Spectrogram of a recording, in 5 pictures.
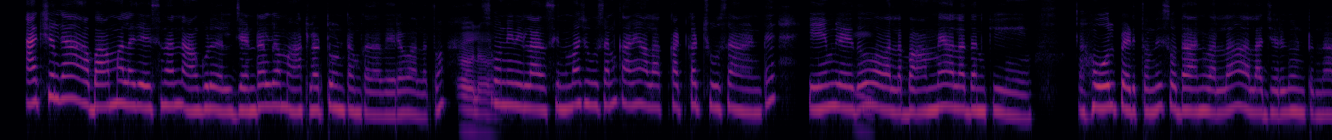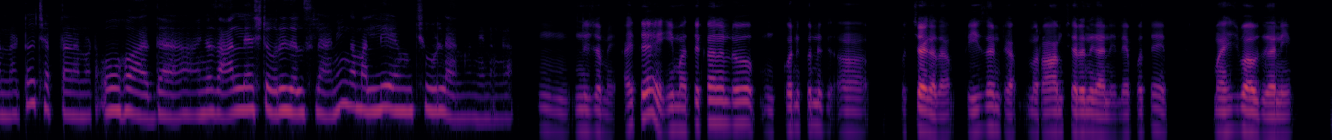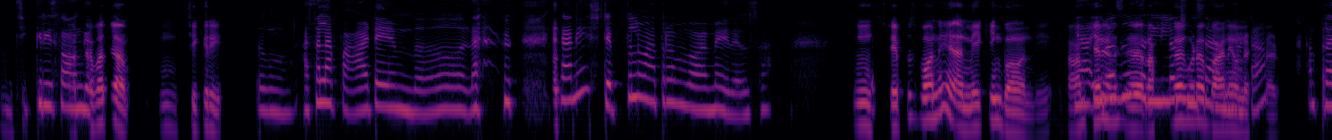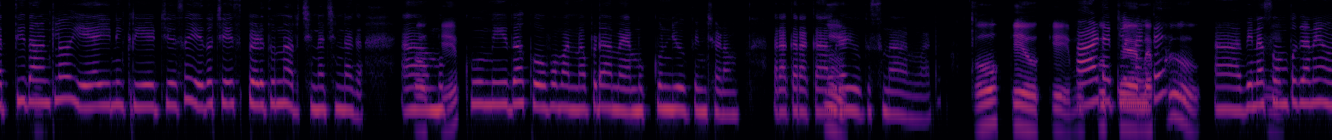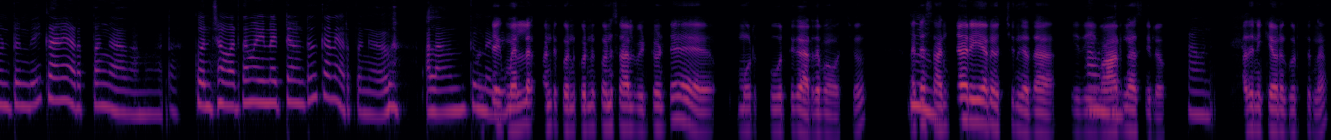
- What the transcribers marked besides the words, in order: other background noise; in English: "యాక్చువల్‍గా"; tapping; in English: "జనరల్‍గా"; in English: "సో"; in English: "కట్ కట్"; sniff; in English: "హోల్"; in English: "సో"; in English: "స్టోరీ"; in English: "రీసెంట్‍గా"; in English: "సాంగ్"; chuckle; in English: "మేకింగ్"; in English: "రీల్‌లో"; in English: "రఫ్‌గా"; in English: "ఏఐని క్రియేట్"; giggle
- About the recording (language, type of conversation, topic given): Telugu, podcast, ఏ పాటలు మీ మనస్థితిని వెంటనే మార్చేస్తాయి?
